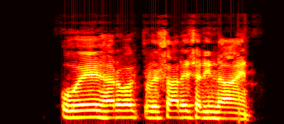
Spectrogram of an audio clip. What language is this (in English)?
Sindhi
